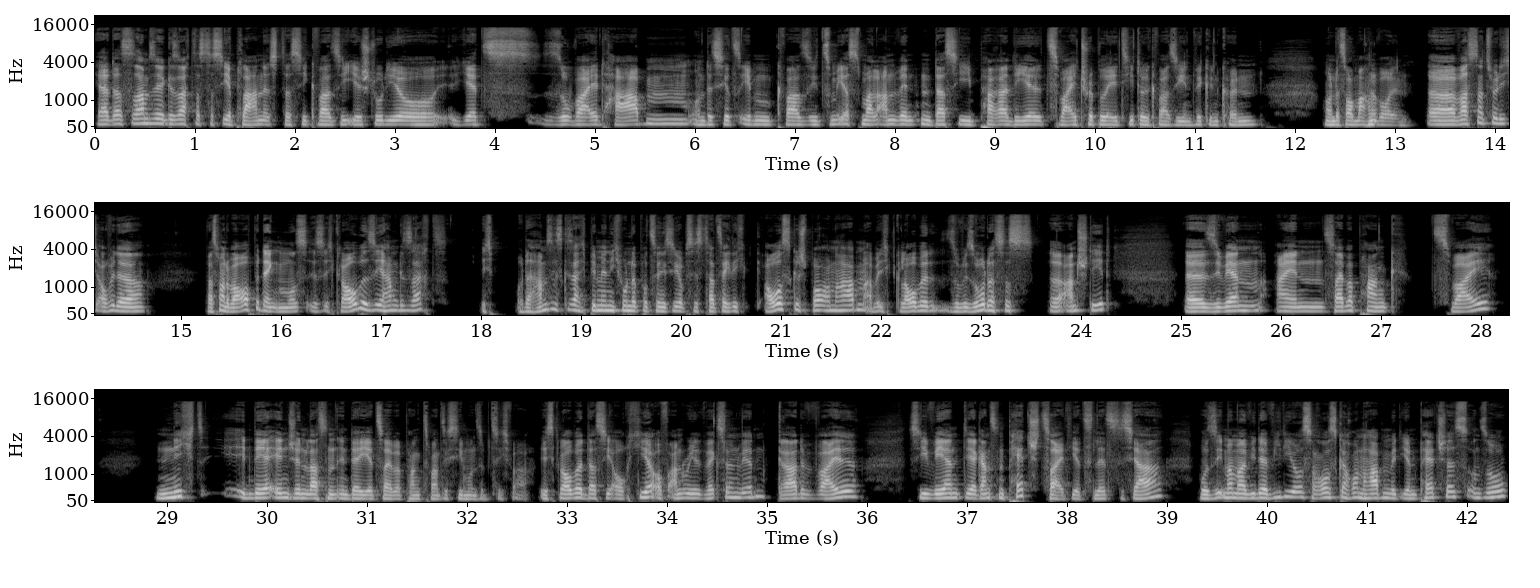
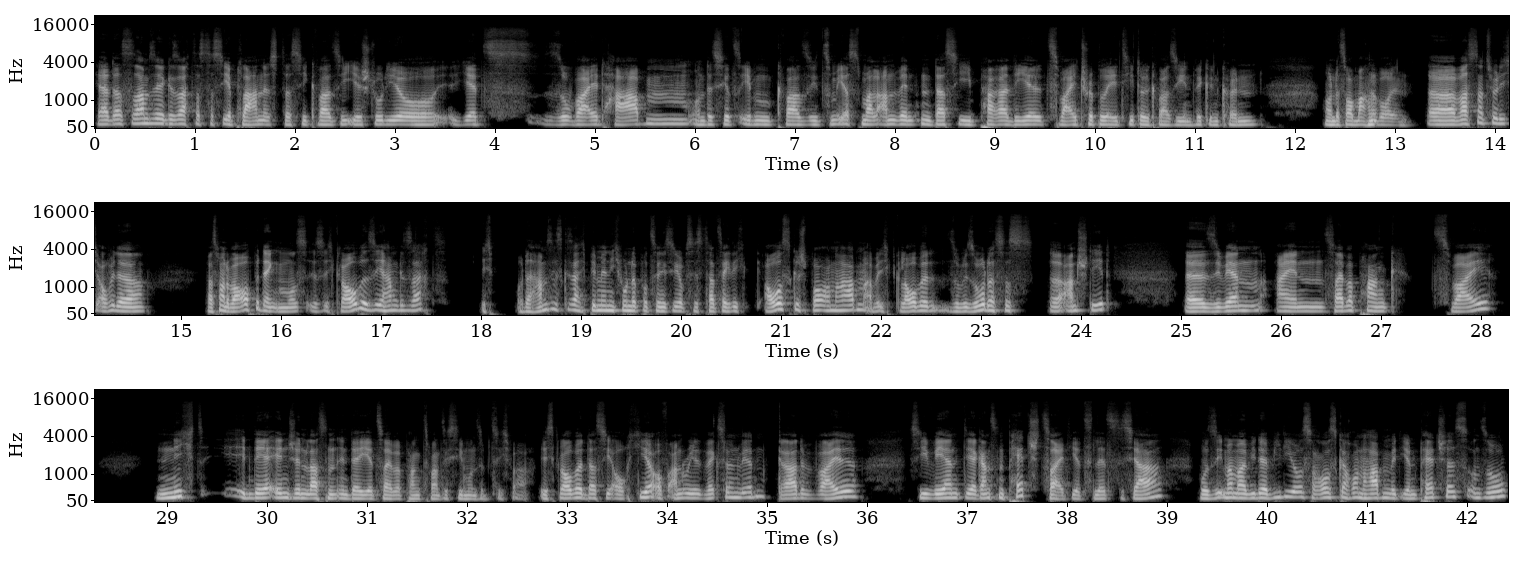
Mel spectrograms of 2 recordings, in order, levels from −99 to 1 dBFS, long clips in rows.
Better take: first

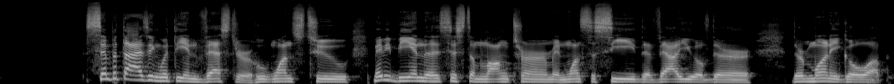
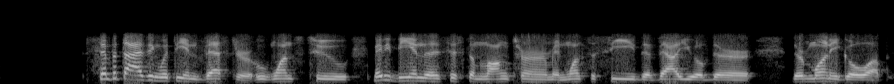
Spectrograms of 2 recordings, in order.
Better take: first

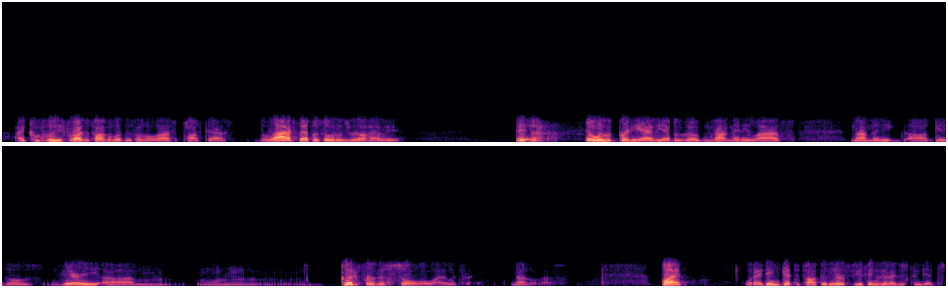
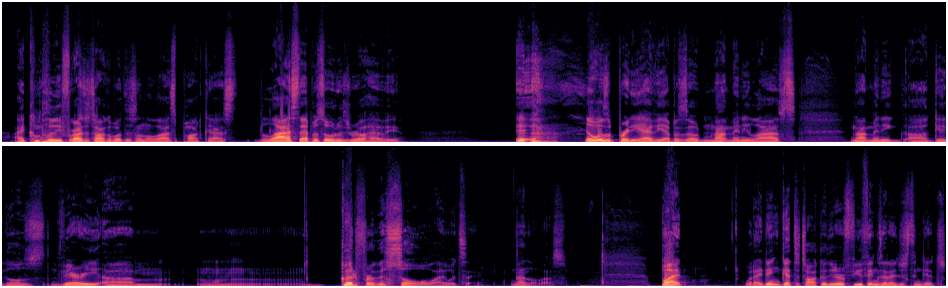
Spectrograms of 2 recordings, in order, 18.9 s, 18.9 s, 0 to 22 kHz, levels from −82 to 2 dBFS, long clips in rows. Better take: second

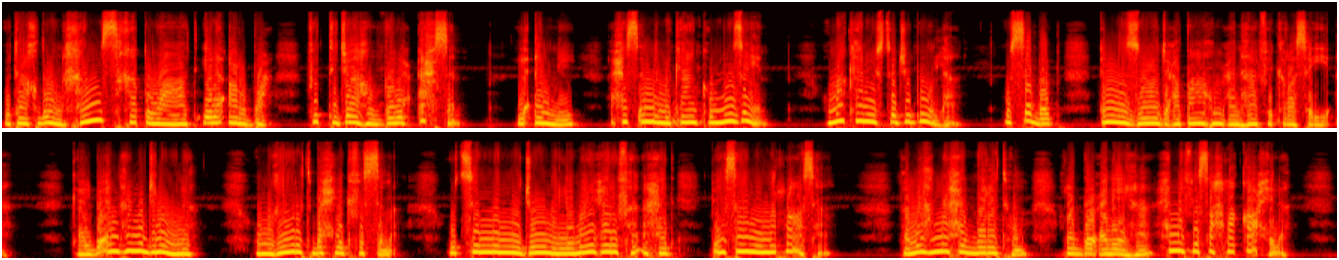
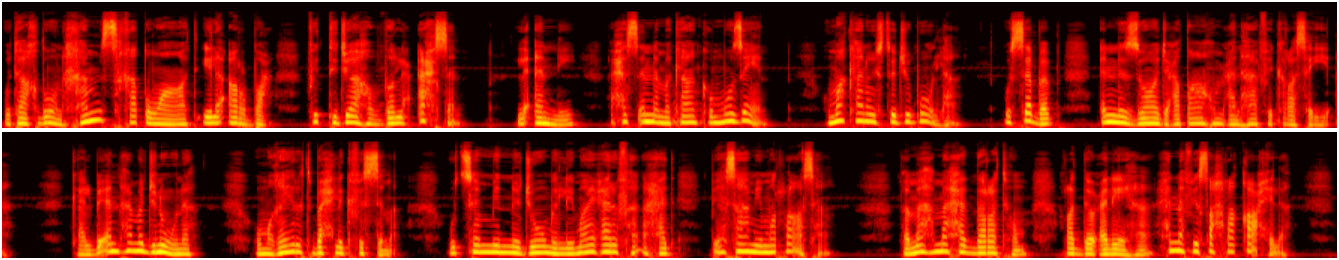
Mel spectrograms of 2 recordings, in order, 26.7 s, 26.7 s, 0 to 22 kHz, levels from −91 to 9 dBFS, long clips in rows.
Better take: second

